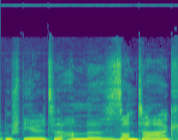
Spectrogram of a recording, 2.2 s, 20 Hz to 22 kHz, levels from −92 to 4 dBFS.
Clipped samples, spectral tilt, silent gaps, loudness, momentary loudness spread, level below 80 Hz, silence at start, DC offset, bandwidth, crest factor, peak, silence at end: under 0.1%; -6 dB/octave; none; -10 LUFS; 3 LU; -42 dBFS; 0 s; under 0.1%; 14.5 kHz; 8 dB; 0 dBFS; 0 s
